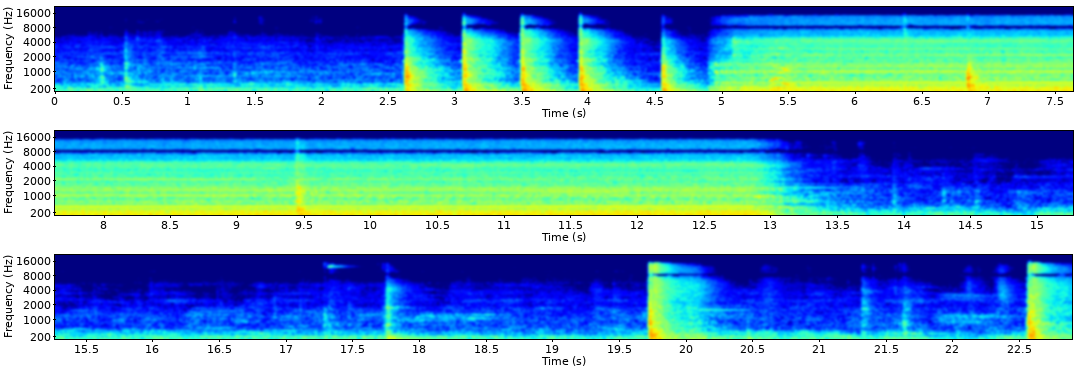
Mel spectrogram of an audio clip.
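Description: Pneumatic nailer fired five times in quick succession into wood framing, then an air compressor motor runs steadily for about eight seconds before shutting off, the compressor refilling its tank after the shots. One more nail shot comes near the end.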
